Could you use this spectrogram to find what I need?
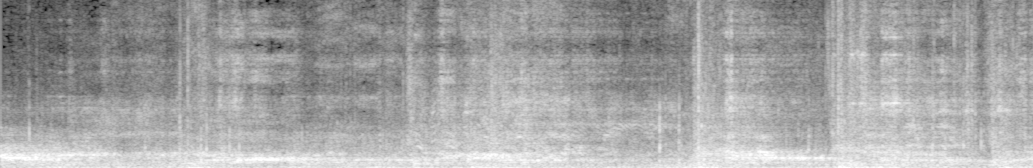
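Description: A zombie snarls and growls close by.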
